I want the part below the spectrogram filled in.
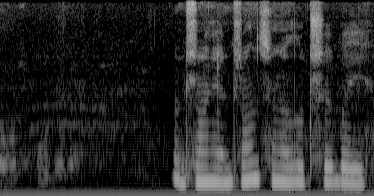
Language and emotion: Russian, neutral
